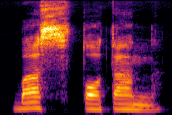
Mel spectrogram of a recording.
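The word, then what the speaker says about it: بَصْطَةً: И если буква син приходит над буквой сод, значит сод не читается, она превращается в букву син. Басто. Бастотан.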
